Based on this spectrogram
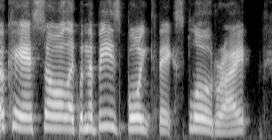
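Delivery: put-on northern UK accent. Retelling what a bee teacher from northern UK said: imitating a northern UK accent. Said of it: "he sounded like he was from Game of Thrones".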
